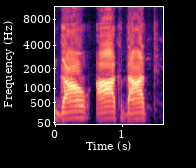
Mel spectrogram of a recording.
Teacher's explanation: ऐसे स्वरों का उच्चारण नाक और मुंह से होता है और उच्चारण में लघुता रहती है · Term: अनुनासिक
